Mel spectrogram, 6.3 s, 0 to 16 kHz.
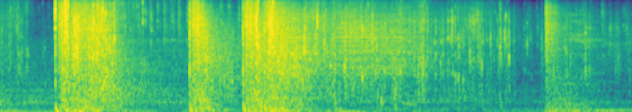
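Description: A shotgun fired in the video game Alone in the Dark (2024), with several loud, close blasts at irregular intervals, each followed by a short rumbling decay, no talking over them.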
